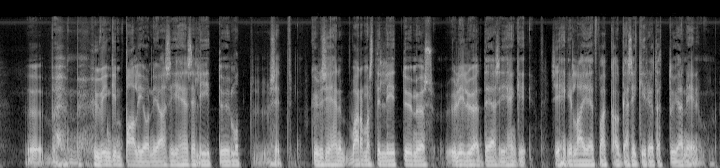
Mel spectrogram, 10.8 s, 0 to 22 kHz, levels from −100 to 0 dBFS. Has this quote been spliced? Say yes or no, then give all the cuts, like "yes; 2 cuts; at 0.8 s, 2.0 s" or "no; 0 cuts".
yes; 1 cut; at 8.1 s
